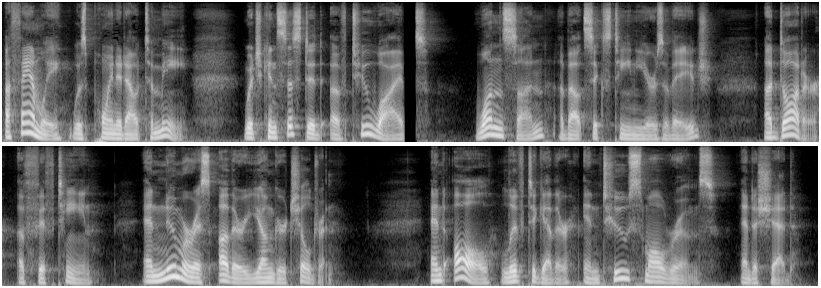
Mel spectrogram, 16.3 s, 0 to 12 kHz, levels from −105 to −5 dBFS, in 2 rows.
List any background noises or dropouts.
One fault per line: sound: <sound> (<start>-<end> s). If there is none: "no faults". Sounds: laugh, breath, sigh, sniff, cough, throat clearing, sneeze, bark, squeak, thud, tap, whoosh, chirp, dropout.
sound: dropout (4.0-4.1 s)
